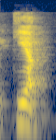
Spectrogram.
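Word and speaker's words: 키읔: berarti ciat seperti ini ini KH dan k berarti Kiek oke yang ini th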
